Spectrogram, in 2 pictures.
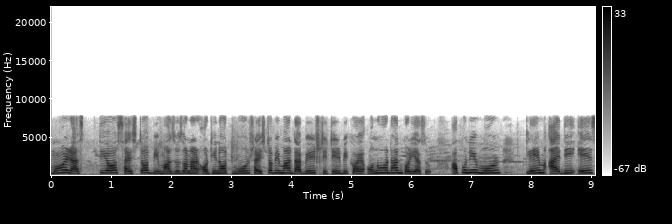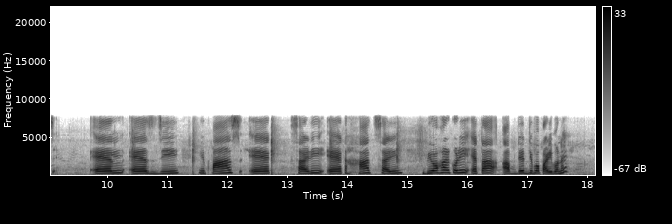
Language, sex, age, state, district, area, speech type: Assamese, female, 45-60, Assam, Dibrugarh, rural, read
